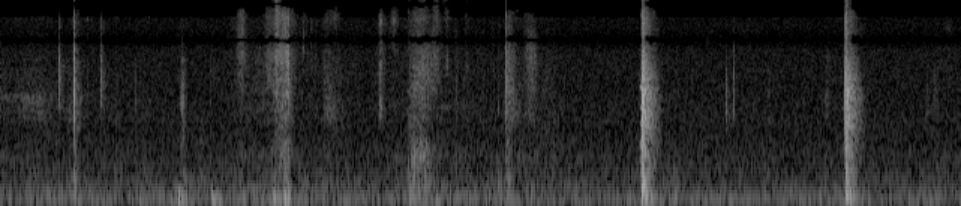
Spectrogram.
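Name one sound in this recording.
A plastic pen tip taps and clicks as small beads are pressed onto a sticky sheet.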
